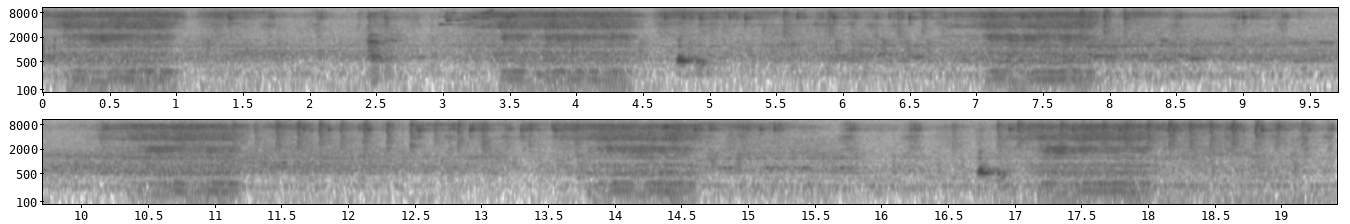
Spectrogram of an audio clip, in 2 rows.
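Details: Adult man who denied snoring, recorded asleep: rhythmic rasping snores at roughly 18 breaths a minute, each inhalation rattling, with quiet exhalations between.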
